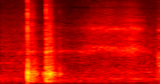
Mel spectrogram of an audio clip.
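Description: Two sharp knocks close together about a third of a second in, then a softer knock, followed by a low steady hiss.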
